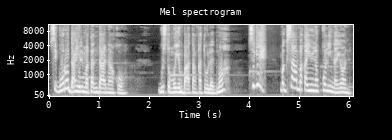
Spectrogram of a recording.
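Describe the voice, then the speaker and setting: Lonely, seductive widow, swooping voice. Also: female voice, medium pitch, very animated, fairly quick, a little mellow, no room sound. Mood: threatening. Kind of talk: Tagalog radio drama acting. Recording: background music under the voice.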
